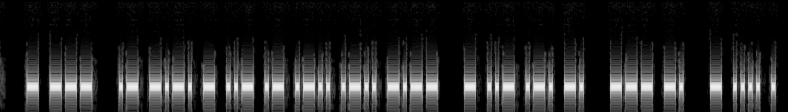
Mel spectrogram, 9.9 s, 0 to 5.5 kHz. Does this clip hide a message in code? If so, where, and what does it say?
Yes: Morse code from 0.3 to 9.7 s, heard as a keyed tone, about 25 wpm, 600 Hz. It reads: TO ACTUALLY TURN ON THE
